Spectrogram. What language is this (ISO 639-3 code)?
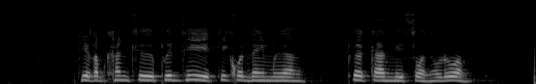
tha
